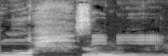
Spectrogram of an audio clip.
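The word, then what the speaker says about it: المحسنين: Bisa bukan moh, tapi muhsinin. Ulangi.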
